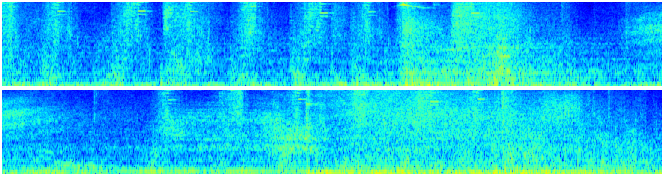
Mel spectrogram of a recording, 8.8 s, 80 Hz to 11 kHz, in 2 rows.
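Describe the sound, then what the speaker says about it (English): A tower collapses in Dota 2 amid continuous battle noise: deep booms and crunching, rattling mechanical impacts roll through a busy, loud mix, with a low sustained tone midway and no talk heard. "Dire's middle tower has fallen."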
